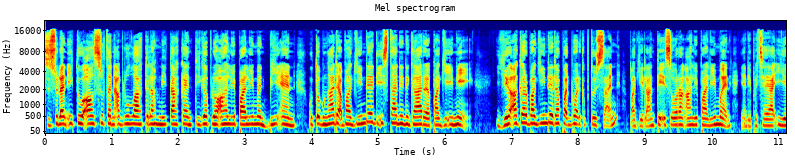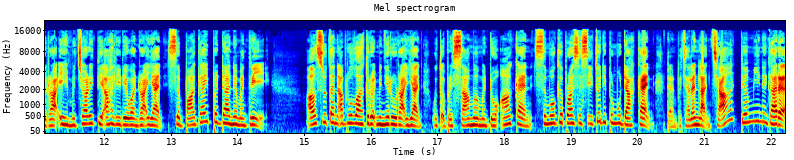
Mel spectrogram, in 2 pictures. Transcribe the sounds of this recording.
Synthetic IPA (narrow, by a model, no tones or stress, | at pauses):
susulanit̪ualsut̪anab̚dulːaht̪əlahmənit̪ahkant̪iɡapulʊɦaɦliparlimə̃nbiʔɛnunt̪ʊk̚mə̃ŋadaʔ̚baɡindadiːst̪anãnə̃ɡaɾapaɡiːnĩ | iaaɡarbaɡindadapat̪̚buat̪̚kəpu̥t̪usanb̥aɡilant̪ɪʔsəoɾaŋʔahliparlimə̃njaŋdipərt͡ʃajaʔiɾaʔɪhmãd͡ʒoɾit̪iʔaɦlidewanraʔjat̪̚səbaɡajpərdanãmə̃nt̪ɾi | ʔa̰lsut̪anab̚dulːaht̪uɾʊt̪̚mə̃ɲəɾuɾaʔjat̪̚unt̪ʊk̚bərsamãmə̃ndoʔakansəmoɡapɾosɛsit̪udipərmudahkand̥anbərd͡ʒalanla̰ɲt͡ʃad̥əmĩnə̃ɡaɾa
